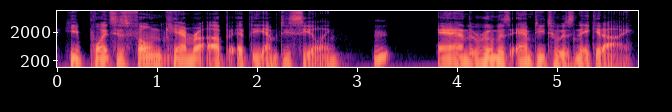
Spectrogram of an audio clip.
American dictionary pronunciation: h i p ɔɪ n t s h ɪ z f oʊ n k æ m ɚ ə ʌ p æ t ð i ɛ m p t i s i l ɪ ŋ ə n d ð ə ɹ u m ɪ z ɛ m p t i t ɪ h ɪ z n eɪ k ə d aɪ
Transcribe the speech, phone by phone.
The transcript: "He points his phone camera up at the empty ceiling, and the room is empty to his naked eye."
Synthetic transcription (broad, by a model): h i p ɔɪ n t s h ɪ z f oʊ n k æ m ɚ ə ʌ p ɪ t ð i ɛ m p t i s i l ɪ ŋ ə n ð ə ɹ u m ɪ z ɛ m p t i t ɪ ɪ z n eɪ k ə d aɪ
